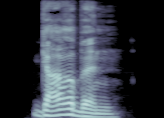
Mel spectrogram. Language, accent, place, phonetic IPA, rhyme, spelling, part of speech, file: German, Germany, Berlin, [ˈɡaʁbn̩], -aʁbn̩, Garben, noun, De-Garben.ogg
- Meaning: plural of Garbe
